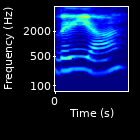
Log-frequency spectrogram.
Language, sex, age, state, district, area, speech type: Telugu, female, 18-30, Andhra Pradesh, Palnadu, urban, spontaneous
